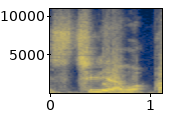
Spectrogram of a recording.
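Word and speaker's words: Sicilia: 이탈리인들은 시칠리라고 발음합니다.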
